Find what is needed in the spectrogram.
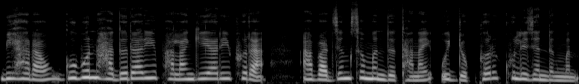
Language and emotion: Bodo, neutral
